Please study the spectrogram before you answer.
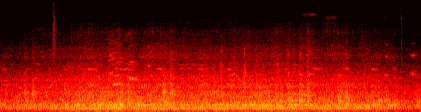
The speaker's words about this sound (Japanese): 濁るという字に水と書きます濁水駅から列車に乗っていますと緑色のトンネルの中にいるようです、えー、この区間ではですね多くの場所で道路と平行にこの鉄道が走っているんです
